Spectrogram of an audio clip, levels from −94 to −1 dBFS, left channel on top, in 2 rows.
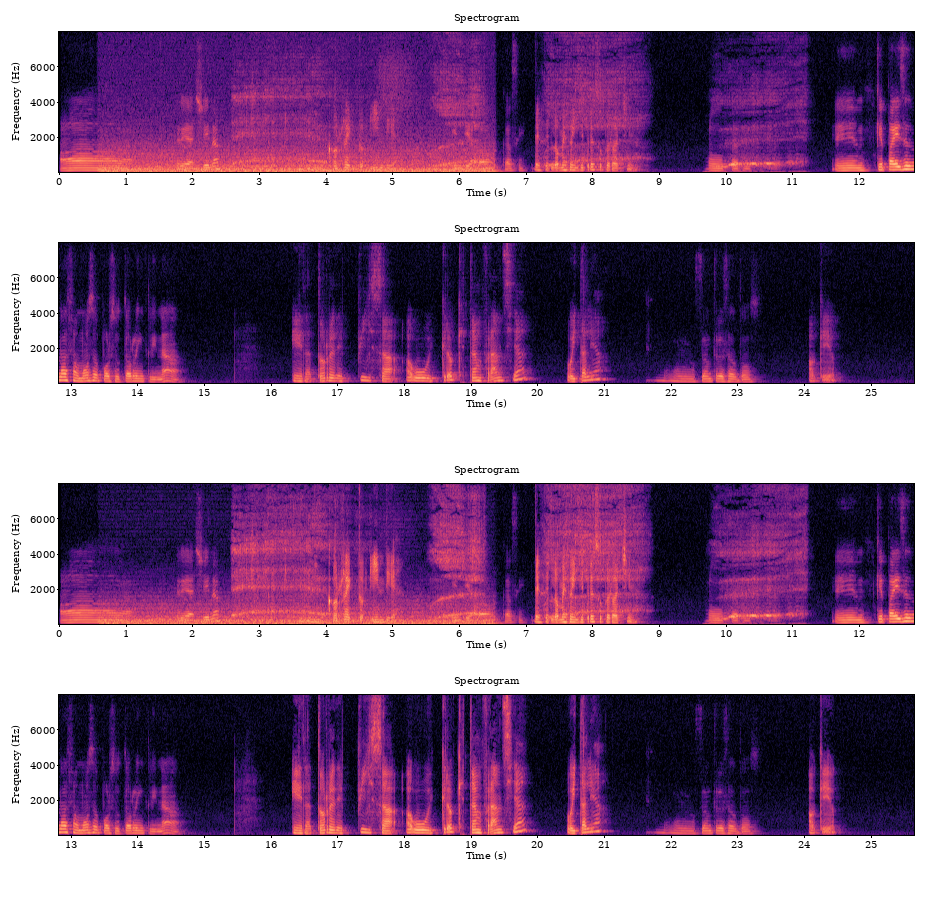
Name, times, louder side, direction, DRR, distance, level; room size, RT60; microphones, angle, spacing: voice 1, 0.0-1.2 1.8-2.4 5.8-7.0 9.7-10.4 11.6-14.7 21.7-23.2, left 1 dB, 15° left, 0.5 m, -26 dB
sound 1, 0.6-6.6, left 2 dB, 70° left, 0.8 m, -26 dB
sound 2, 2.6-4.8 5.5-6.4 7.2-8.9 9.7-11.2, right 3 dB, 30° right, 0.7 m, -32 dB
voice 2, 3.6-5.2 7.1-8.7 16.3-19.8 20.4-21.0 24.1-24.6, right 4 dB, 65° right, 0.5 m, -25 dB
15.5 x 5.7 x 9.7 m
head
